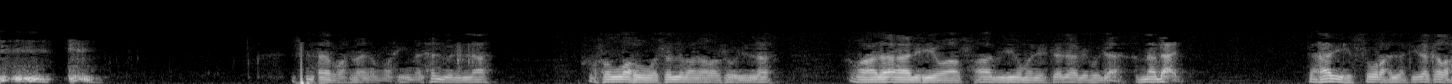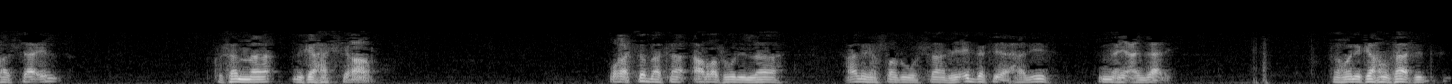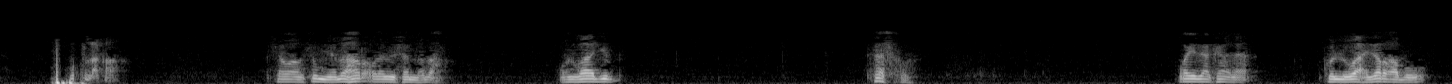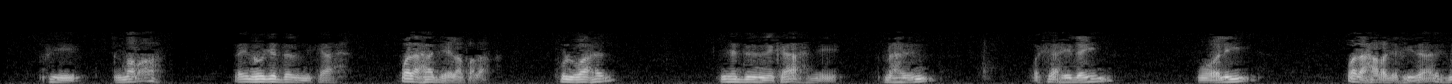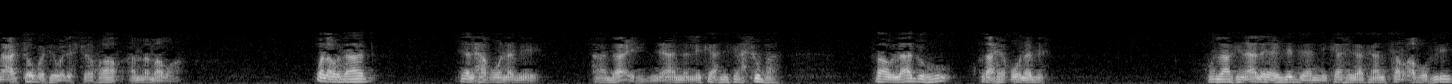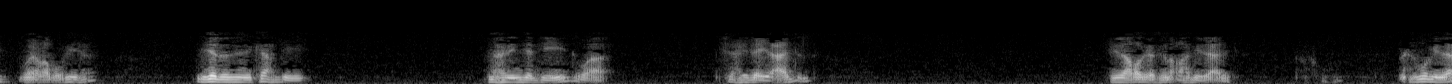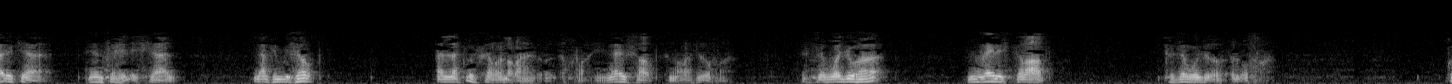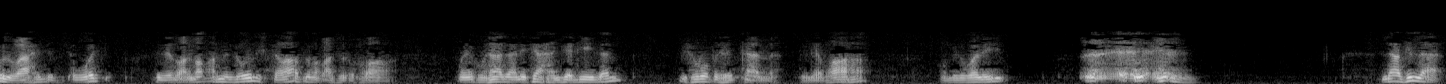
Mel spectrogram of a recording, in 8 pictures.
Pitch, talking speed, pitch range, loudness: 110 Hz, 80 wpm, 105-120 Hz, -22 LUFS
